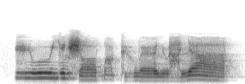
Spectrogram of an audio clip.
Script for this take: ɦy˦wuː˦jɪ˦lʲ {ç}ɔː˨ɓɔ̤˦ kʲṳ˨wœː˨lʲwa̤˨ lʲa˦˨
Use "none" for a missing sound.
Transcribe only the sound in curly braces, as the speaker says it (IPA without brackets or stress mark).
ʃ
